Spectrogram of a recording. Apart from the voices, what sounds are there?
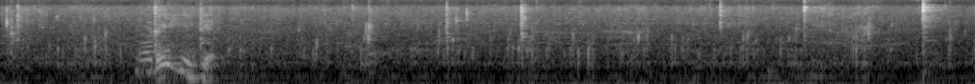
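kachori frying in hot oil, oil spooned over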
